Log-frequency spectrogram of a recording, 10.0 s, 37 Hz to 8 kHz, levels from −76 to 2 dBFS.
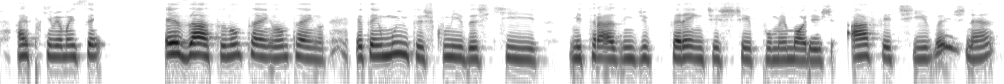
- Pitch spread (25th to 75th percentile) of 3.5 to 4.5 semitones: No, average, 3.1 semitones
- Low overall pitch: No, high, 205 Hz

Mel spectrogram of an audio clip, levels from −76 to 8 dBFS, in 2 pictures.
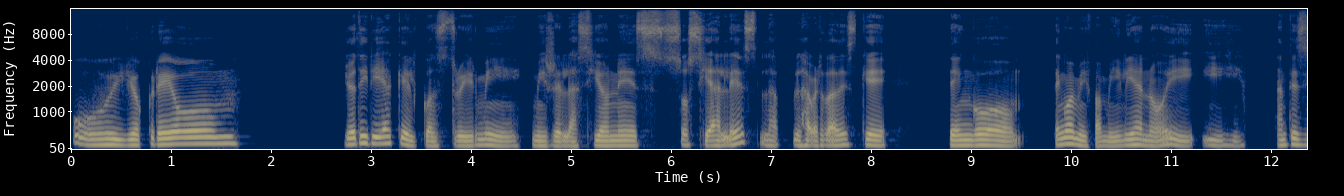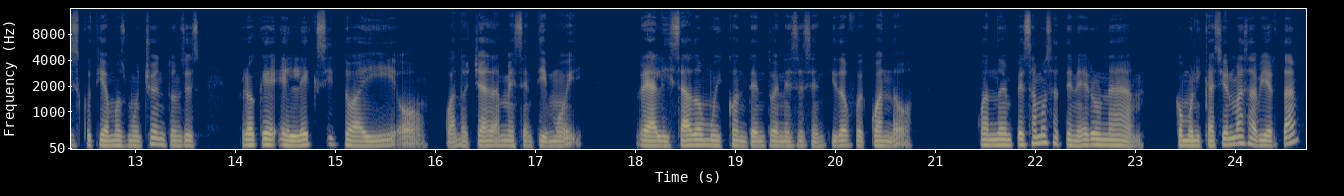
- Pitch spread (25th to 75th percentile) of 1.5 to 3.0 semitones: Yes, average, 2.7 semitones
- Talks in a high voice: No, low, 130 Hz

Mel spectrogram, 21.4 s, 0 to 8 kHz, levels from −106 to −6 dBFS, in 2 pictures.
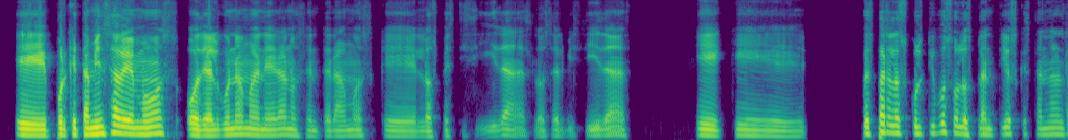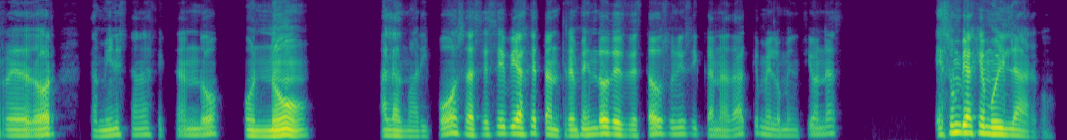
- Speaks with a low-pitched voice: Yes, low, 120 Hz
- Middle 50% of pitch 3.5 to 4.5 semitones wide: Yes, average, 4.0 semitones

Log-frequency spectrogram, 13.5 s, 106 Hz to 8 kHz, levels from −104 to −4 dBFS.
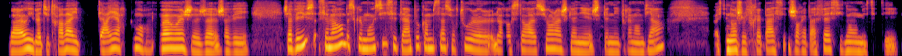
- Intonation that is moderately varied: Yes, average, 3.8 semitones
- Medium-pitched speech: Yes, medium, 175 Hz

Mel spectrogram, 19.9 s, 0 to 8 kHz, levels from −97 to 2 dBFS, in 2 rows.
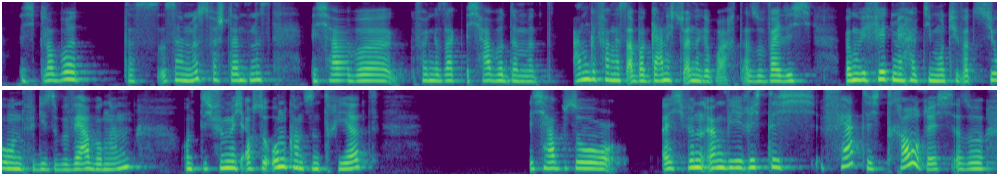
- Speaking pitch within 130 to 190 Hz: No, high, 215 Hz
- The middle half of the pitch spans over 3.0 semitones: No, average, 2.7 semitones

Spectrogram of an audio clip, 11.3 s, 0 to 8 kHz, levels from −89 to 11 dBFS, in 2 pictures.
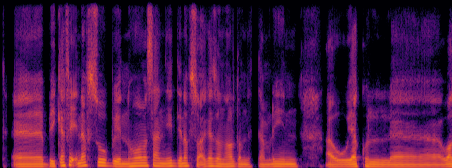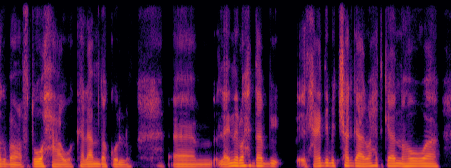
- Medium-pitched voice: No, low, 110 Hz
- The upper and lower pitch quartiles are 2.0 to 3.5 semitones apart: Yes, average, 3.2 semitones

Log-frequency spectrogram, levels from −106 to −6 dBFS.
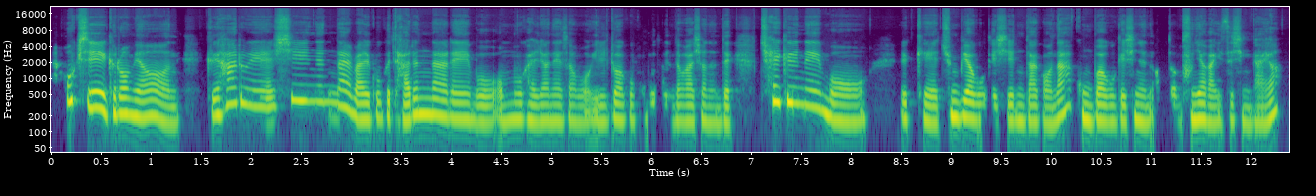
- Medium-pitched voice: Yes, medium, 170 Hz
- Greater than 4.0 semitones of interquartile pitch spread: Yes, average, 5.3 semitones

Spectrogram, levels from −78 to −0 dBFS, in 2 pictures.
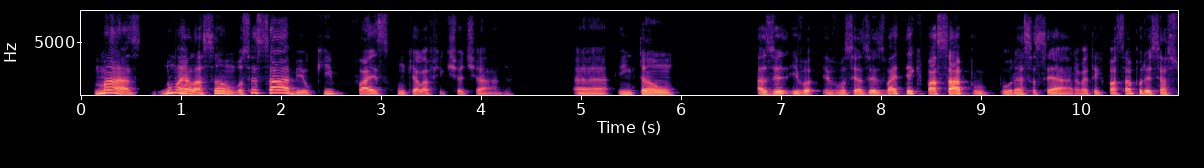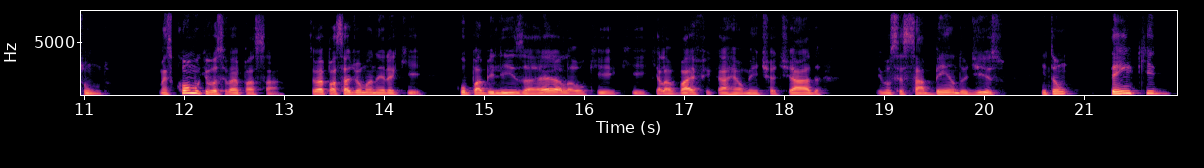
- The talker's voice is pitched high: No, low, 125 Hz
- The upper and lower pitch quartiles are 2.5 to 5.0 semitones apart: No, wide, 5.6 semitones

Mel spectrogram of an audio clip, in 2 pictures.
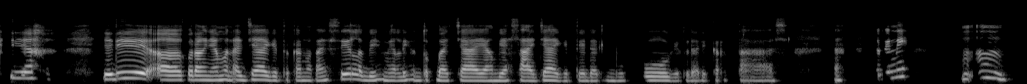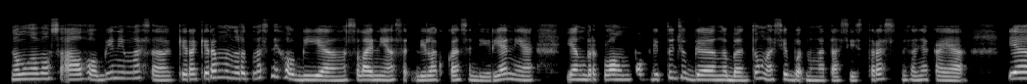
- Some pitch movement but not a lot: Yes, average, 4.0 semitones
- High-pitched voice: Yes, high, 205 Hz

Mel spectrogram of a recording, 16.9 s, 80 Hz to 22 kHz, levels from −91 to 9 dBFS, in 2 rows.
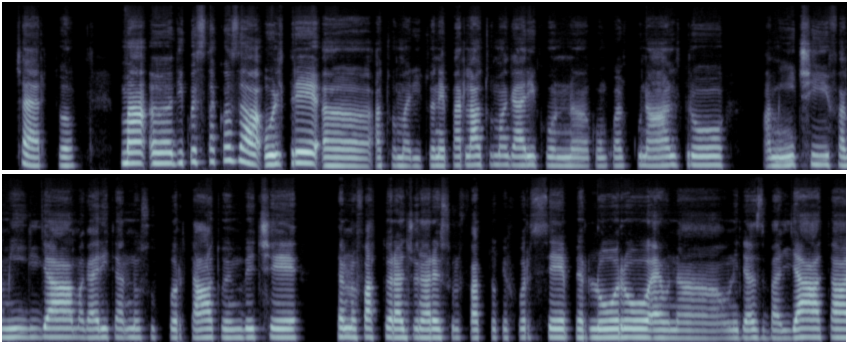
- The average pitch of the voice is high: Yes, high, 195 Hz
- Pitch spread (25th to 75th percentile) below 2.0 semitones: Yes, narrow, 1.2 semitones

